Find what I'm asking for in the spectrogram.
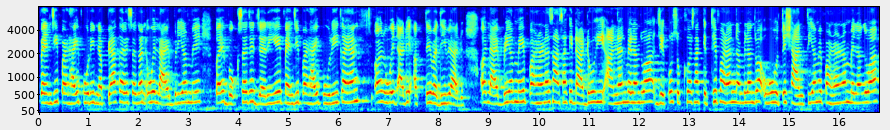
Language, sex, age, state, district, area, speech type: Sindhi, female, 18-30, Madhya Pradesh, Katni, rural, spontaneous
